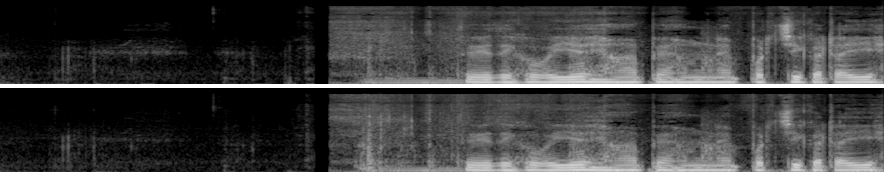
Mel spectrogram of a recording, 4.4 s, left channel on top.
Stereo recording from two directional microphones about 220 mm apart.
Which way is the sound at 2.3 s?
5° right (ahead or behind).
